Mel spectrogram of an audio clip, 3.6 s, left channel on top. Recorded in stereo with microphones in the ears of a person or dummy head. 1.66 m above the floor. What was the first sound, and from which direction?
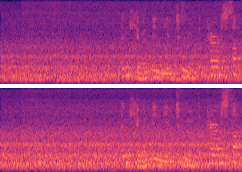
A man speaking, 15° right (ahead or behind).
